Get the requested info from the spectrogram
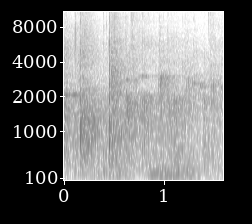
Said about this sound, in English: Yeah, clapping is great.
